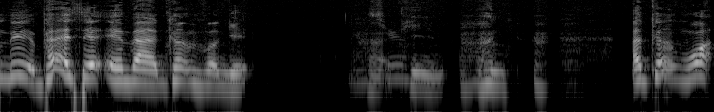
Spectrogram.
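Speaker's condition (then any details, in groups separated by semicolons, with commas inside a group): Cerebral palsy; from birth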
